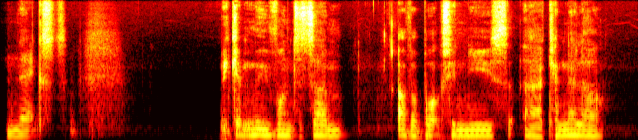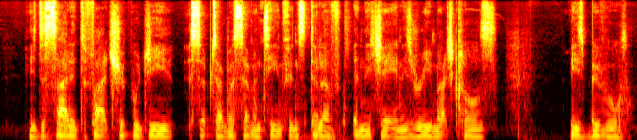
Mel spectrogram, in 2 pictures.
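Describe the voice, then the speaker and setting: A man's voice: fairly low pitch, little pitch movement, unhurried, mellow, husky, no echo. Slangy young man with hay fever. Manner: slangy, rambling, laughs easily. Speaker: podcast host. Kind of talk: casual chat.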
